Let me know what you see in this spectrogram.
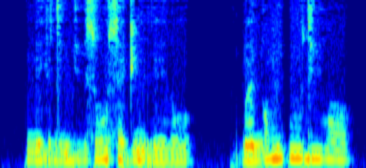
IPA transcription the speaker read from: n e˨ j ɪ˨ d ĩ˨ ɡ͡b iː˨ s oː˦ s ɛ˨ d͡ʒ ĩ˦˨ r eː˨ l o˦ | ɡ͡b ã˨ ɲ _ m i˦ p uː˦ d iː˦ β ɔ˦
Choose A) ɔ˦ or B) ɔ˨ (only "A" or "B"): A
